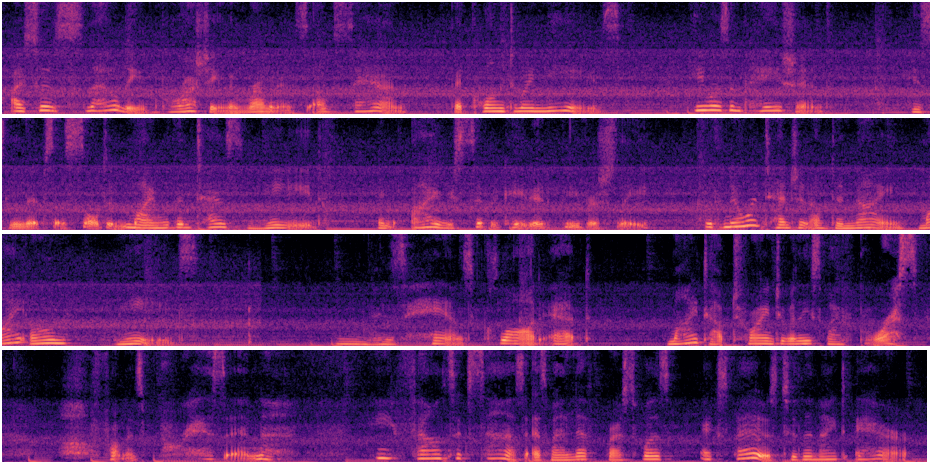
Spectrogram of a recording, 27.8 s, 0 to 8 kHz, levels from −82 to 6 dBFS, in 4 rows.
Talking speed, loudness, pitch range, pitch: 135 wpm, -20 LUFS, 190-265 Hz, 225 Hz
